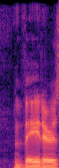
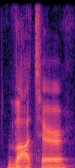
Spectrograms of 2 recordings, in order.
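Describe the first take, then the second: First: The middle consonant sounds like a D. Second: The middle consonant sounds like a T. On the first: This is how most people say it. The speaker calls it wrong. "they always pronounce it kind of like Vader" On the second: This is how it is supposed to be said. The speaker calls it right. "I think that's the way they're supposed to pronounce it"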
